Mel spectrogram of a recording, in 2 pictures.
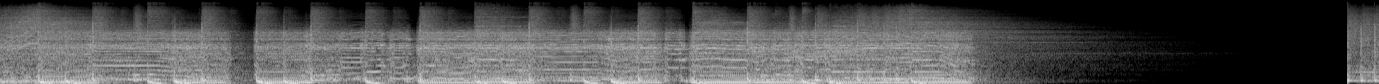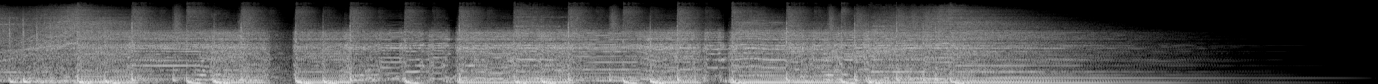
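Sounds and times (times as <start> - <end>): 
action sport rock music logo: 0.2 - 10.5, 14.4 - 26.0.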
